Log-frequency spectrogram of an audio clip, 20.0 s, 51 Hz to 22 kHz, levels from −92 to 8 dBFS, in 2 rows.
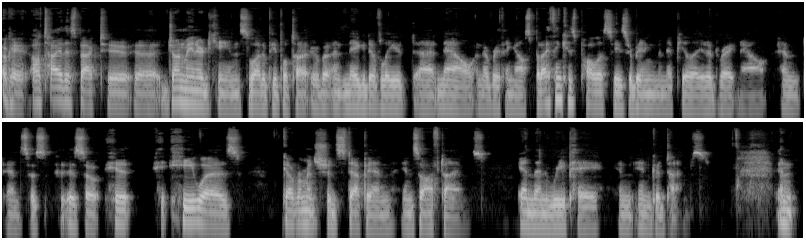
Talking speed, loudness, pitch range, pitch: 160 wpm, -25 LUFS, 90-105 Hz, 95 Hz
